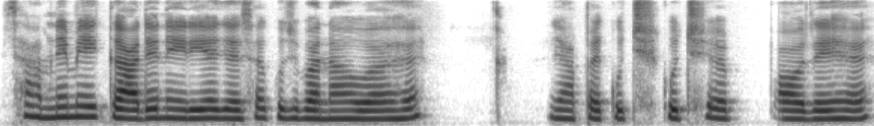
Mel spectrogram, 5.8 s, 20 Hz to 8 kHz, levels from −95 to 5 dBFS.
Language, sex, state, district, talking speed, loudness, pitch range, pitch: Hindi, female, Bihar, West Champaran, 165 wpm, -17 LUFS, 200-225 Hz, 210 Hz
